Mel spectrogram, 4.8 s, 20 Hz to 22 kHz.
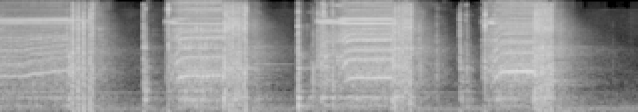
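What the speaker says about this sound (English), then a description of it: "Tighten down the lug nuts." A power tool tightening the rear wheel lug nuts on a 2014-2018 GMC Sierra 1500, several loud close bursts of whirring and rattling impact, each stopping abruptly with short pauses between.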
